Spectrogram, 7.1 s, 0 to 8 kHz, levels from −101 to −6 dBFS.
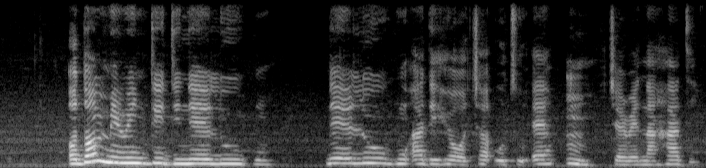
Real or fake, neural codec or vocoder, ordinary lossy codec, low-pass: real; none; none; none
